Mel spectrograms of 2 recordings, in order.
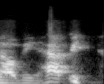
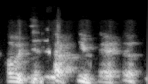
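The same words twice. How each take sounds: First: Said in the usual way. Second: Said through a laugh, higher; chuckling repeat of the line. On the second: Real, not acted.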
